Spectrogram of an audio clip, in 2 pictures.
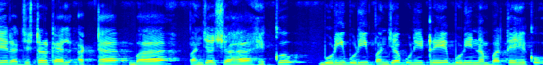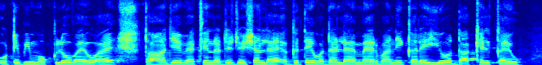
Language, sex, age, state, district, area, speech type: Sindhi, male, 18-30, Madhya Pradesh, Katni, rural, read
